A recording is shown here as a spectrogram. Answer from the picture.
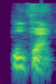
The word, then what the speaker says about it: Etak: Etak, yeah.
